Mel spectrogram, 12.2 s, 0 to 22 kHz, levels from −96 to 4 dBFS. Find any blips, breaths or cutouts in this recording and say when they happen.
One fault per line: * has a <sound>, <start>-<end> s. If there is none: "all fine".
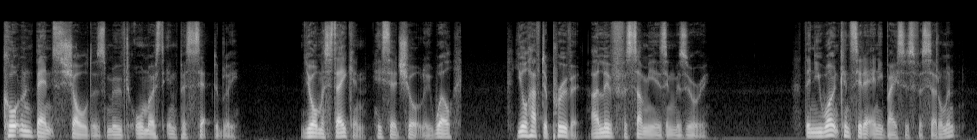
all fine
